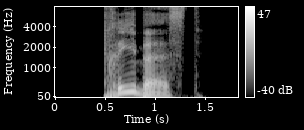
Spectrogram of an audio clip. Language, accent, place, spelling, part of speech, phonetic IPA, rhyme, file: German, Germany, Berlin, triebest, verb, [ˈtʁiːbəst], -iːbəst, De-triebest.ogg
- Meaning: second-person singular subjunctive II of treiben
